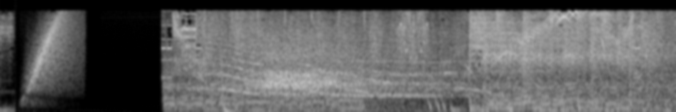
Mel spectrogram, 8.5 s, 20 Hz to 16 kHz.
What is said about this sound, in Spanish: El rugir de los motores llega a juego limpio con la Fórmula 1 y más.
